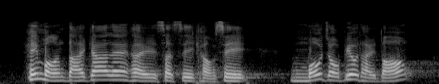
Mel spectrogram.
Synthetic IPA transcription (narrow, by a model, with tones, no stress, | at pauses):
he˥jmɔː˨ŋt̪aː˨jkaː˥lɛː˥ɦɐ˨jsɐ˨t̚siː˨˧kʰɐ˨˩wsiː˨˧ | m̩˨˩ho˨˥wt͡so˨wpiː˥wt̪ʰɐ˨˩jt̪ɔː˨˥ŋ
